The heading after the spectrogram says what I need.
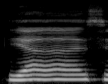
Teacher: burada y harfinin üzerinde çeker geldiği için bir elif miktarı uzatılır Ama ince bir harftir e a arasında bir sesle uzatıyoruz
